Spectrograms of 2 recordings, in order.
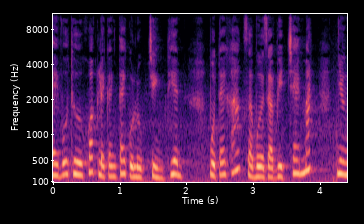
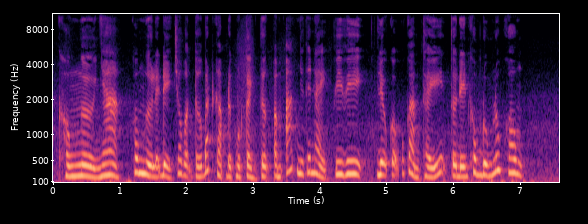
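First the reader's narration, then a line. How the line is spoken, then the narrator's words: Continuous muttering. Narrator (Vietnamese): Trong miệng cô còn không ngừng lẩm bẩm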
